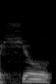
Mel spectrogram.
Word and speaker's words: 漂: You should remember hyo because that's the same way we pronounce the right side of this kanji.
